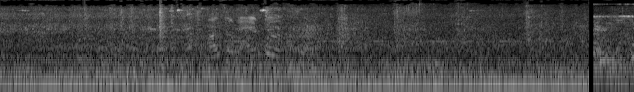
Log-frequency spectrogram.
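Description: City street traffic noise: a steady low rumble of passing vehicles, with faint voices in the middle. It cuts off abruptly just before the end.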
